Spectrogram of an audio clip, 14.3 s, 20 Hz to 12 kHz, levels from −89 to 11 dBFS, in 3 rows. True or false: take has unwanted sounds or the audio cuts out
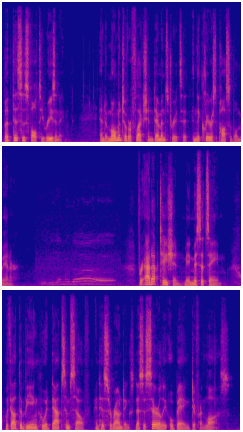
true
